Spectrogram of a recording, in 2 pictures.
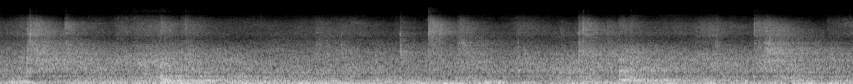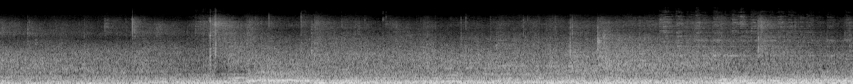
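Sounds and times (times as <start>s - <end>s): low rumble: 0.0s - 17.0s
skates scraping ice: 0.0s - 17.0s
hockey sticks and puck knocking: 0.1s - 2.4s, 3.1s - 16.8s.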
